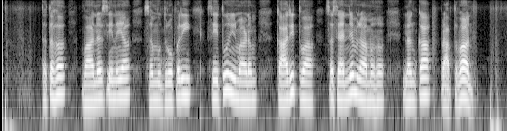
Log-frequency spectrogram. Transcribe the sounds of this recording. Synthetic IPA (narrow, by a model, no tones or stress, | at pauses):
t̪ɐt̪ɐɦɐ̆ | ʋaːnɐɾseːnɐjaː | sɐmud̪ɾoːpɐɾiseːt̪uːniɾmaːɳ̃ɐm | kaːɾit̪ʋaː | sɐsjaːnjɐmɾaːmɐɦɐ̆ | lɐŋkaːpɾa̰ːp̚t̪ɐʋaːn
